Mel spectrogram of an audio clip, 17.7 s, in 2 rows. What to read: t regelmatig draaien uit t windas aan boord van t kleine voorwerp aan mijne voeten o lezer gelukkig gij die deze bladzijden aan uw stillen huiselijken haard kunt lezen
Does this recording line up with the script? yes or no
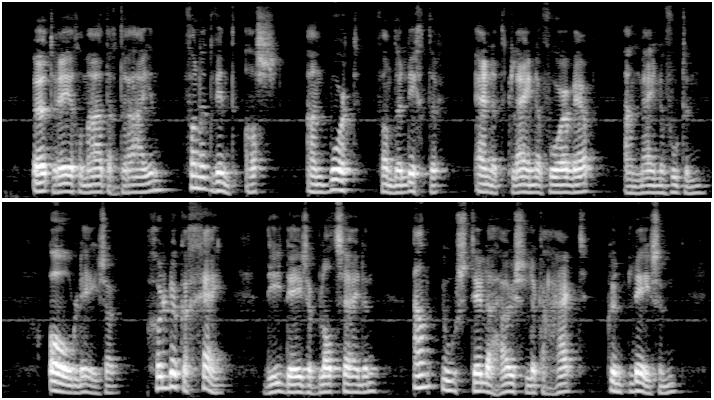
no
